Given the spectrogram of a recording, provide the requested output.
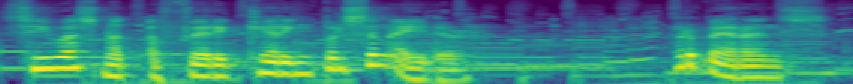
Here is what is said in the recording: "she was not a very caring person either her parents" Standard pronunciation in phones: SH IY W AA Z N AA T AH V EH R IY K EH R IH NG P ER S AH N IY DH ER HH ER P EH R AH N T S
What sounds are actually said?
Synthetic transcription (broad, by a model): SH IY W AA S N AA T AH F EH R IY K EH R IH NG P ER S AH N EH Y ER HH ER P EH R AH N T S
